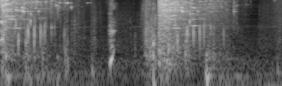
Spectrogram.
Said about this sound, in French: Il jeta quelques pierres pour briser la vitre.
